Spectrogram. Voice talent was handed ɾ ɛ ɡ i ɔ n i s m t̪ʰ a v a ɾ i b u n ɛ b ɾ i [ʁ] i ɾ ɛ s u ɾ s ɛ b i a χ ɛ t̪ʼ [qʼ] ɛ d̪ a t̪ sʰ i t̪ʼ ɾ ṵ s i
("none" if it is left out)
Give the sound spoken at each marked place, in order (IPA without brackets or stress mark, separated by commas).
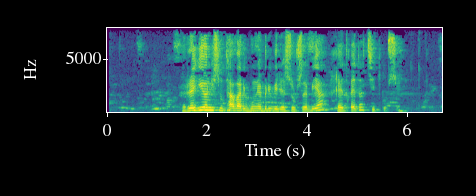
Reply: v, qʼ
